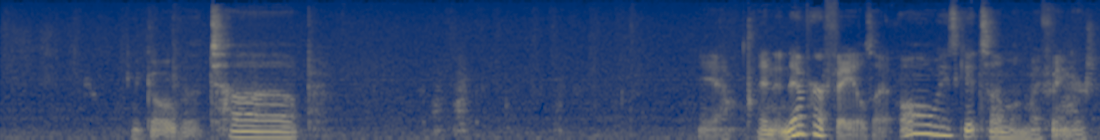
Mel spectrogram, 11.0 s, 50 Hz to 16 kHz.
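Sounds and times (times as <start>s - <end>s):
towel rubbing a pen: 4.2s - 4.8s.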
